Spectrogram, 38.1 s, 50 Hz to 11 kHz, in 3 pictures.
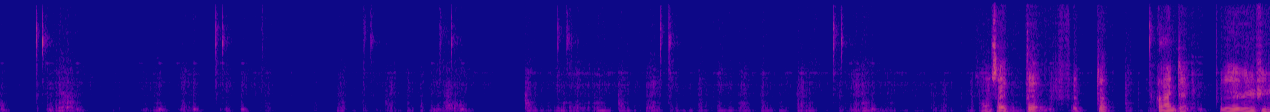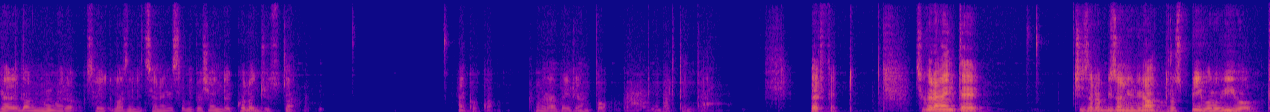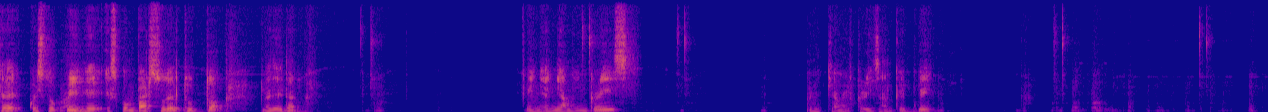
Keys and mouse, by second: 0.3 ctrl+click, 2.1 ctrl+click, 3.5 ctrl+click, 5.5 ctrl+click, 8.3 ctrl+click, 11.4 ctrl+click, 16.1 click, 22.9 click, 28.9 click, 31.1 click, 35.9 click, 37.3 click.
